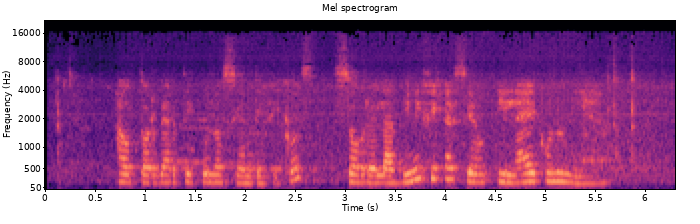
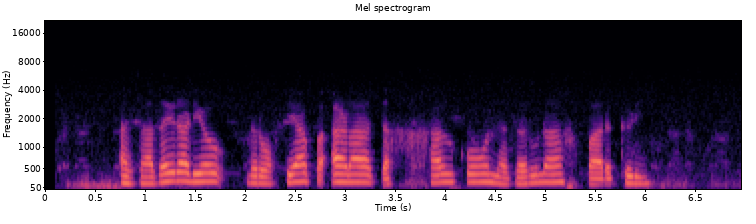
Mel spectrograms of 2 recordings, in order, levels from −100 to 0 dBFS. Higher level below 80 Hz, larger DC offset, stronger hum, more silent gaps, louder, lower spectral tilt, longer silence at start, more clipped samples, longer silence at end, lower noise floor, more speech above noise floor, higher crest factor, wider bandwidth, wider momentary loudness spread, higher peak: about the same, -62 dBFS vs -64 dBFS; neither; neither; neither; first, -25 LUFS vs -33 LUFS; second, -4 dB/octave vs -11.5 dB/octave; second, 0.1 s vs 0.3 s; neither; second, 0 s vs 0.9 s; second, -47 dBFS vs -67 dBFS; second, 22 dB vs 36 dB; about the same, 18 dB vs 16 dB; first, 17 kHz vs 3.1 kHz; about the same, 12 LU vs 11 LU; first, -6 dBFS vs -16 dBFS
